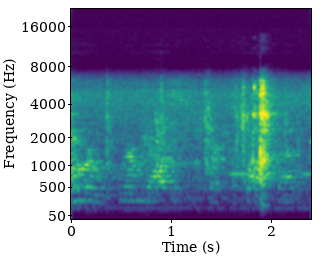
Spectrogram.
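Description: A girl talking quietly, with one short sharp knock just before the end.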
